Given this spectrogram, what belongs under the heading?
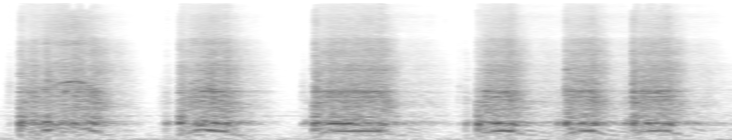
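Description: A kitchen blender runs in several loud, roaring pulses with brief pauses between them, whipping a diet-style cheese (tvorog) dessert mixture that includes milk.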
